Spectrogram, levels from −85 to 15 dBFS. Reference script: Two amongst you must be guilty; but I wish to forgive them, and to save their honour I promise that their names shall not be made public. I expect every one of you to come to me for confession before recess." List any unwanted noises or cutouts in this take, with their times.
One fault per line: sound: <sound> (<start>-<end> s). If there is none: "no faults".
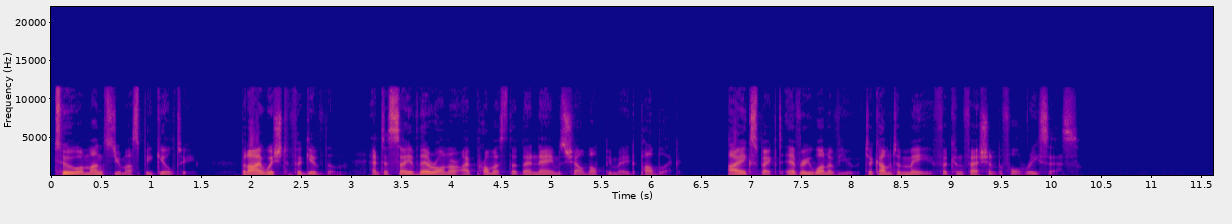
no faults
